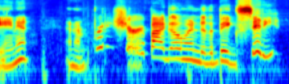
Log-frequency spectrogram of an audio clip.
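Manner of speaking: ordinary talk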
